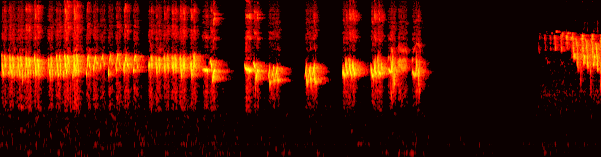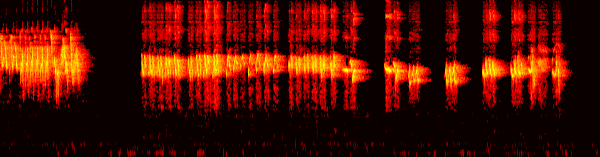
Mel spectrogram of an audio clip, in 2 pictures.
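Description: Bird chirping in rapid trills: a long trill, then short bursts, a rising sweep partway through, and the same long trill with short bursts again, separated by dead silence.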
